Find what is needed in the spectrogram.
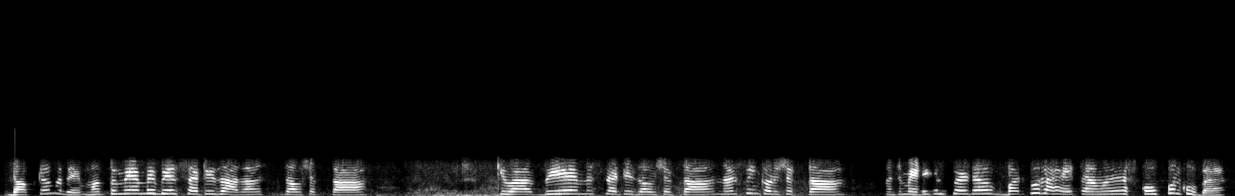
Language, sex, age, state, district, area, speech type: Marathi, female, 18-30, Maharashtra, Wardha, rural, conversation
